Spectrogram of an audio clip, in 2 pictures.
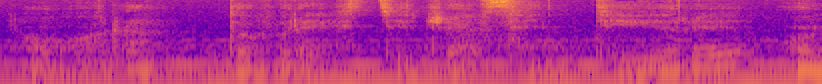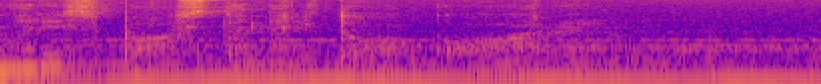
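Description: Meditation background music, a steady low drone with held tones, under a soft whispering voice that comes and goes in short phrases.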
